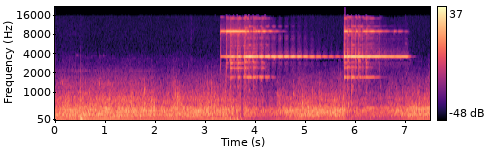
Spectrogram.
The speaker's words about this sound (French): Ils sortent et Paul sonne à la porte.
